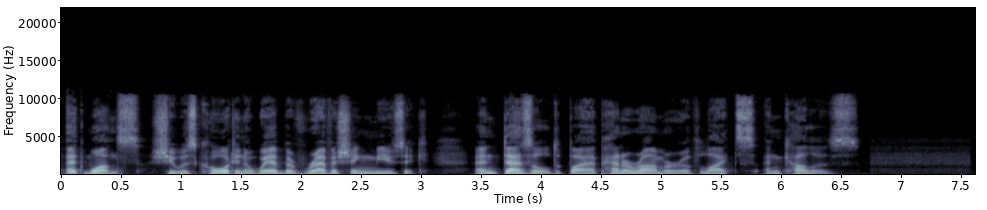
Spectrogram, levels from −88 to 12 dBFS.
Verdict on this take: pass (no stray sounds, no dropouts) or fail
pass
